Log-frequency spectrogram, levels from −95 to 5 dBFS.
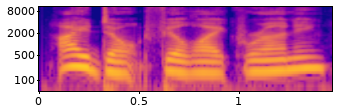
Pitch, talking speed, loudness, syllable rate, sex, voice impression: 190 Hz, 205 wpm, -17 LUFS, 4.7 syllables/s, female, feminine, very adult-like, calm, elegant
